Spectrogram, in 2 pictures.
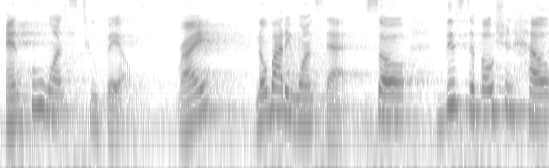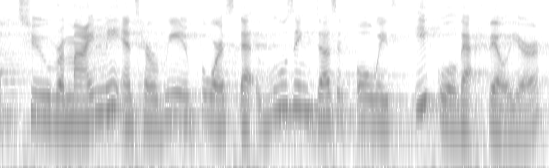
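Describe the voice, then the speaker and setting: A woman's voice: mid-range voice, lively intonation, measured pace. A woman giving a casual devotional talk on marriage as co-speaker, conversational and playful, often checking for agreement. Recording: reverberant room.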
